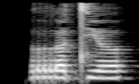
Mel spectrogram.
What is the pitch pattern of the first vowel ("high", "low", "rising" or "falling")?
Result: high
